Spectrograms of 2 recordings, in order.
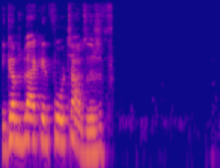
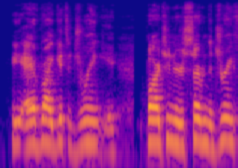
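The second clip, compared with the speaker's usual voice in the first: ordinary delivery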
